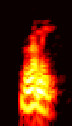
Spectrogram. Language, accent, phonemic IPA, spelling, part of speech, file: English, Southern England, /ˈɹʌmɪ/, rummy, noun / adjective, LL-Q1860 (eng)-rummy.wav
- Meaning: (noun) A card game with many rule variants, conceptually similar to mahjong; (adjective) 1. Resembling or tasting of rum 2. Peculiar; odd; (noun) A rum-drinking alcoholic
